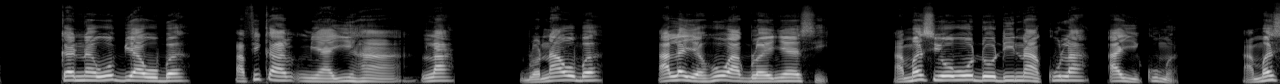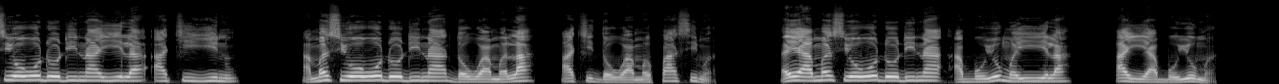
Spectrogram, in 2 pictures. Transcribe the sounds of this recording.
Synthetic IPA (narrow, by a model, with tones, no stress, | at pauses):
kɛ˦nɛ̃˦wo˦bi˦a˨wo˦bɛ˦ | a˨fi˦ka˦mĩ˨a˨ji˦ɦã˦la˦ | ɡ͡blɔ˨nã˦wo˦bɛ˦ | a˨lɛ˦je˨ɦo˦wa˨ɡ͡blɔ˨ɛ˨ɲɛ̃˦ɛ˦sḭ˨ | a̰˨mɛ̃˨si˨wo˦wo˦ɖo˦ɖi˦nã˦˨ku˦la˦ | a˨ji˨ku˦mɛ̰̃˨ | a̰˨mɛ̃˨si˨wo˦wo˦ɖo˦ɖi˦nã˦ji˦la˦ʔa˦t͡ɕi˦ji˦nũ˦ | a̰˨mɛ̃˨si˨wo˦wo˦ɖo˦ɖi˦nã˦d̪ɔ˨wu˨a˨mɛ̃˨la˦ | a̰˨t͡ɕi˦d̪ɔ˨wu˨a˨mɛ̃˨ɸa˦si˦mɛ̰̃˨ | e˦jɛ˦a˨mɛ̃˨si˨wo˦wo˦ɖo˦ɖi˦nã˦a̰˨bo˨jo˦mɛ̃˨ji˦ji˦la˦ | a˦ji˨a˨bo˨jo˦mɛ̰̃˨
